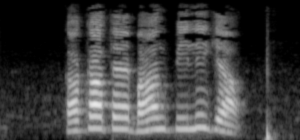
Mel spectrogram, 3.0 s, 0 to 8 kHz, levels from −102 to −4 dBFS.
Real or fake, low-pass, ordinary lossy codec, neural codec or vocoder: real; 7.2 kHz; MP3, 32 kbps; none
